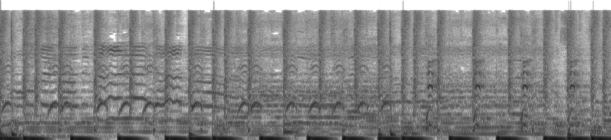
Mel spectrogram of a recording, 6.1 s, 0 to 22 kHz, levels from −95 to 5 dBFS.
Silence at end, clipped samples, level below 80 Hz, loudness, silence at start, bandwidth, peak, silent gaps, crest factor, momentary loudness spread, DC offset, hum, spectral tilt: 0 s; under 0.1%; -12 dBFS; -15 LUFS; 0 s; 16.5 kHz; 0 dBFS; none; 12 dB; 2 LU; under 0.1%; none; -3.5 dB/octave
